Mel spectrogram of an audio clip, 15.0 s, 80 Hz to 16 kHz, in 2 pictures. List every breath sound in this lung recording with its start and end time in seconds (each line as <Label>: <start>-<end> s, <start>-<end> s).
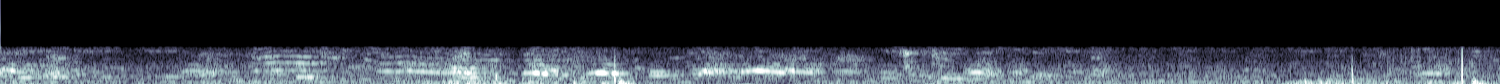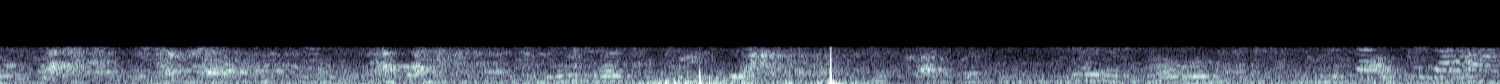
Inhalation: 6.38-7.28 s, 10.74-11.65 s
